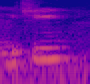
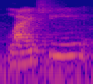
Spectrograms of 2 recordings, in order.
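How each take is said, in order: First: The word has an American pronunciation. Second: The word has a British pronunciation. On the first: "Americans, we say lychee" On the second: "British people pronounce it as lychee"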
